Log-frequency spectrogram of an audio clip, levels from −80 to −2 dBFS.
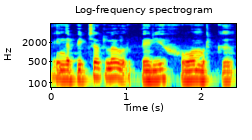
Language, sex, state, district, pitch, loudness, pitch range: Tamil, male, Tamil Nadu, Nilgiris, 125 Hz, -16 LUFS, 120-135 Hz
